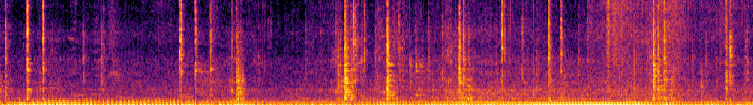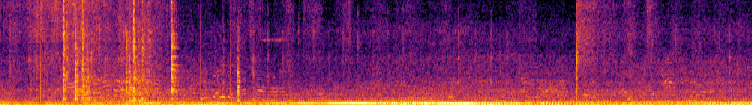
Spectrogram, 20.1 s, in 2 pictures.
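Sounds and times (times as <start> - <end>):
metal utensils clicking on pan: 0.0 - 14.1
pancake sizzling in oil: 0.5 - 13.6.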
